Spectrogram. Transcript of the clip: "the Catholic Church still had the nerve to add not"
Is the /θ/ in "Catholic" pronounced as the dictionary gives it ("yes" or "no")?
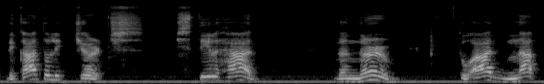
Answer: no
